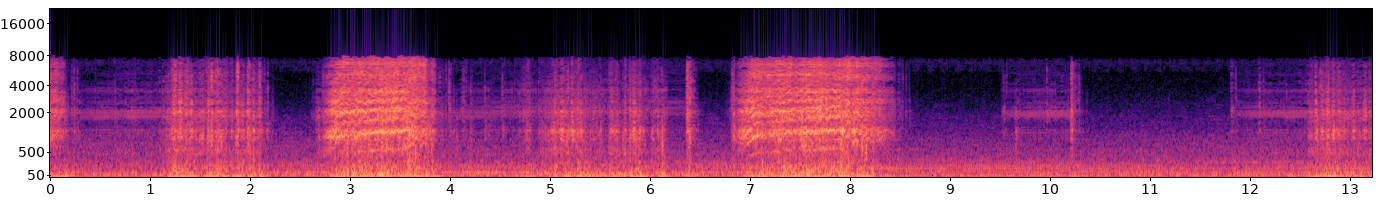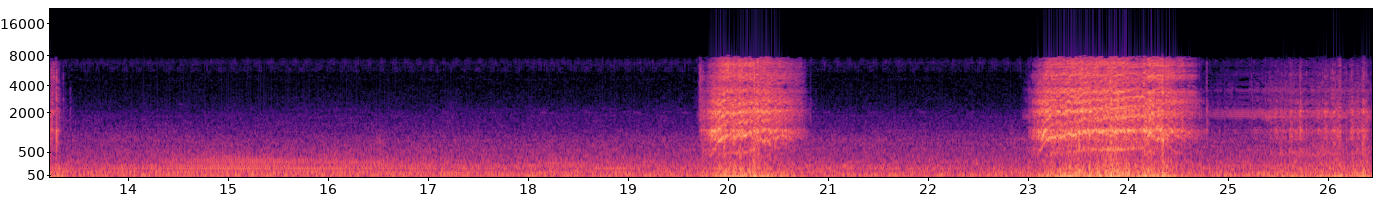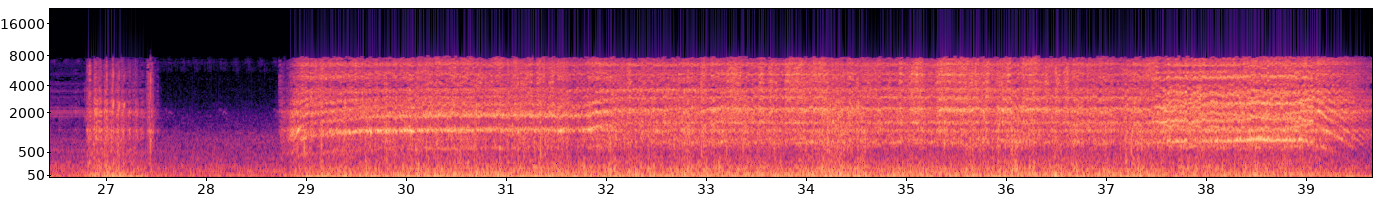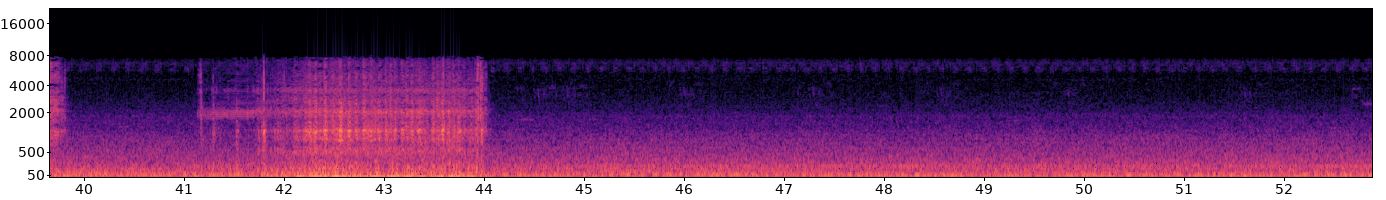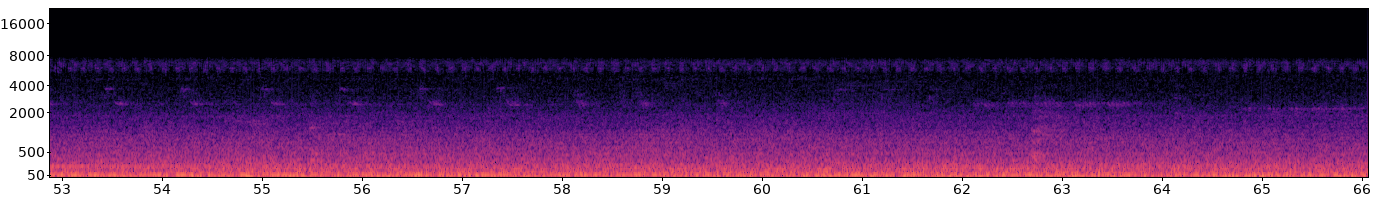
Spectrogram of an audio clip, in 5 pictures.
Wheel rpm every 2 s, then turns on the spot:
20, 70, 20, 70, 10, 0, 10, 0, 0, 20, 20, 60, 40, 20, 80, 160, 190, 200, 200, 110, 0, 10, 0, 0, 0, 0, 0, 0, 0, 0, 0, 0, 0.
0-6 24-28 42-44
